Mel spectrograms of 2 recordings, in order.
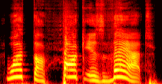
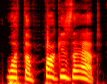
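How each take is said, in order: First: High, loud, slow What the fuck; startled scream. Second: Alarmed exclamation. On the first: Man sees a light in the sky, screaming in alarm. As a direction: shout it out like you've just seen something impossible. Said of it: "just screamed at him". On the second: Repeats the imagined reaction. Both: Retold or imitated.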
